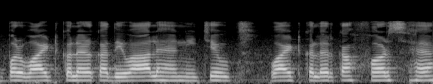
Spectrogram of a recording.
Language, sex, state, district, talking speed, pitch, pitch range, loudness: Hindi, male, Bihar, West Champaran, 165 wpm, 185 Hz, 180-190 Hz, -15 LUFS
